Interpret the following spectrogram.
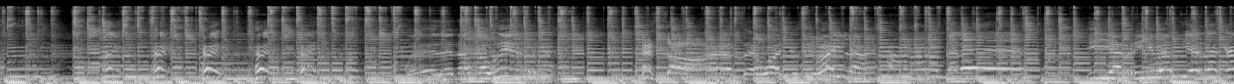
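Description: A live tierra caliente band playing dance music loudly through a PA, with guitars over a steady, rhythmic bass line.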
